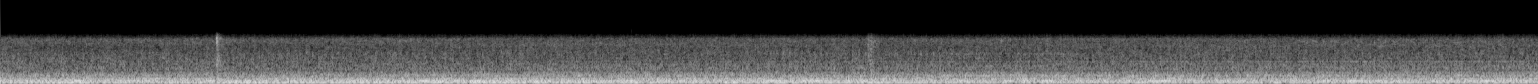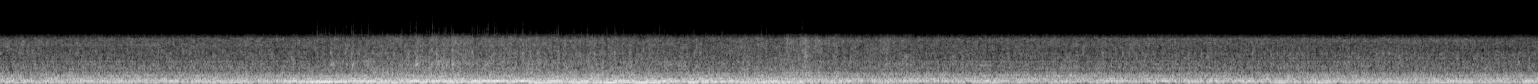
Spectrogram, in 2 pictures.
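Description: Diesel locomotive engine running steadily with a low drone while the locomotive rolls along the track. The drone swells louder for a few seconds past the middle.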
